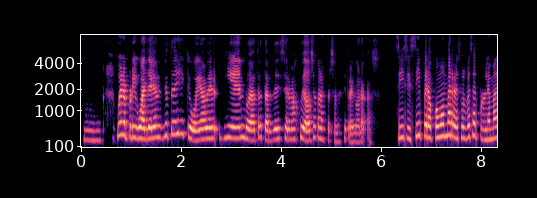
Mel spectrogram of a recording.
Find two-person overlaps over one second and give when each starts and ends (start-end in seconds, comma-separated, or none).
none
